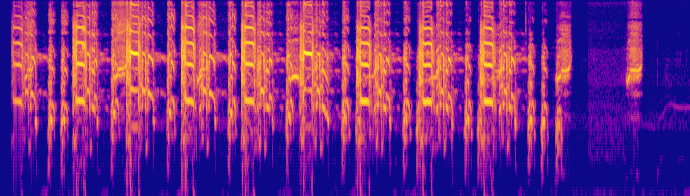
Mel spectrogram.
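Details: Grey francolin, known locally as teetar, calling: loud, harsh, ringing notes delivered in a fast run of about nine bursts over six seconds. Each burst is rich and buzzy. A short pause follows, then one last shorter note, against a quiet background.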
